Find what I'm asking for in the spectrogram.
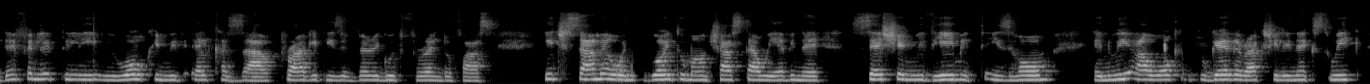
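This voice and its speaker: A woman's voice: mid-range voice, fairly even intonation, normal speed. A woman hosting an online spiritual group, speaking earnestly in non-native English with frequent grammar slips. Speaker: host of spiritual group meeting. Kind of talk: casual group talk.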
